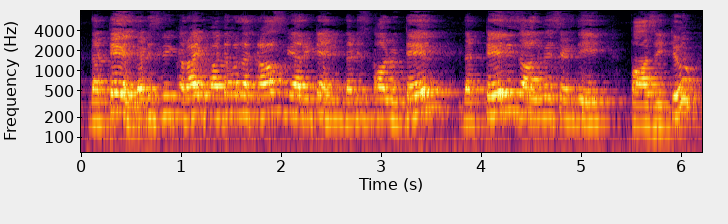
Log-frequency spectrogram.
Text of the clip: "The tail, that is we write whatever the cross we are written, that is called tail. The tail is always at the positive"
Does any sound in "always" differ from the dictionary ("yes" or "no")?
yes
